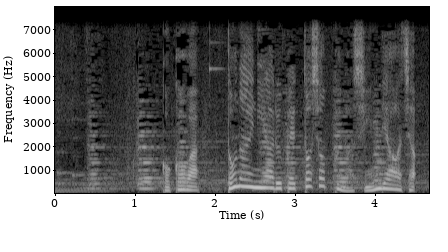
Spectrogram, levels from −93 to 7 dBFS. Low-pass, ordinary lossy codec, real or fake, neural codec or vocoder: 7.2 kHz; none; real; none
